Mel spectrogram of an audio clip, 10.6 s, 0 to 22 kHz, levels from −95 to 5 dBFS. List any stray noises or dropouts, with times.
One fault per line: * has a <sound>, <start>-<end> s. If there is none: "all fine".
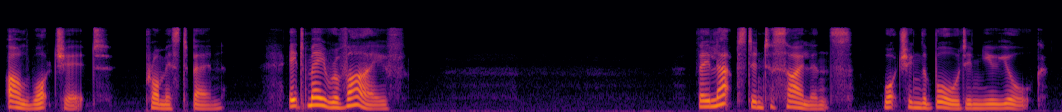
all fine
